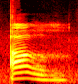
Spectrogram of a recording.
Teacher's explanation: موٹا بھی کرنا، حروف مستعلیہ میں سے ہے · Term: غین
